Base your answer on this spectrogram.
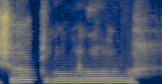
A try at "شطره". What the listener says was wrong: র এবার টান হবে না সাত র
